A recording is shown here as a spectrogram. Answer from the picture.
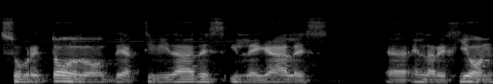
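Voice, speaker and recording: Speaking at a very slow pace against a quiet background, a man with a non-native accent has a fairly low pitch, fairly even intonation and a bright, sharp tone. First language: not Spanish (speaking Spanish). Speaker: terrorism financing analyst. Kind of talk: interview. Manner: halting, many fillers.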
